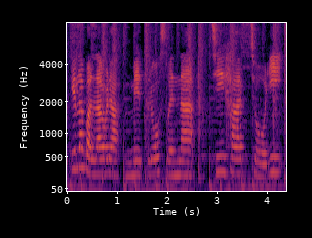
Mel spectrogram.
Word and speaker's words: 지하철: Para la primera sílaba tenemos G, que sería como una J inglesa, o también puede ser como una Y en Latinoamérica, pero un poquito más suave, como G, ¿me entiendes? Y-I, G.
